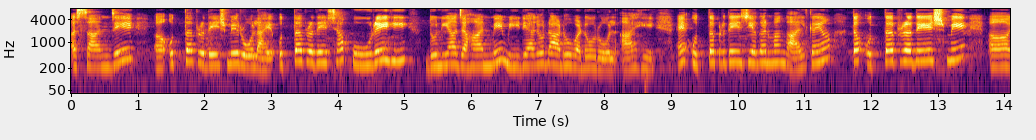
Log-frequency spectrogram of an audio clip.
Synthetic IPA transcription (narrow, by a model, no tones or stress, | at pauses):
ɐsãːɲd͡ʑe | ʊt̪ːəɾpɾɐd̪eːʃmẽɾoːlaːɦeʔʊt̪ːəɾpɾɐd̪eːʃt͡ɕapuːɾeɦi | d̪ʊnijad͡ʑɐɦaːnmẽmiːɖijad͡ʑoːɗaːɖʱoʋɐɖoɾoːlaːɦe | ɛ̃ːʔʊt̪ːəɾpɾɐd̪eːʃd͡ʑiːɐɡəɾmãɠaːl̤kɐjã | t̪ɐʔʊt̪ːəɾpɾəd̪eːʃmẽ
